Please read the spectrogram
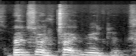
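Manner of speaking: slow, drawn-out, odd changed voice. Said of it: "What that voice".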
